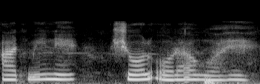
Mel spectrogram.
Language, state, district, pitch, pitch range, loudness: Hindi, Arunachal Pradesh, Papum Pare, 220 Hz, 215-230 Hz, -14 LUFS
